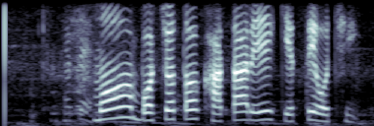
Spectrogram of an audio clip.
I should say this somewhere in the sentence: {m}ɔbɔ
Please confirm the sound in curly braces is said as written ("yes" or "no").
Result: yes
